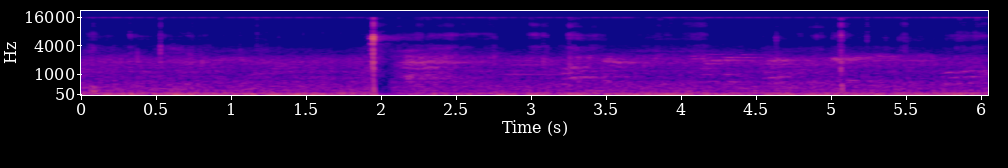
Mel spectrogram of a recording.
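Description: A single sharp plastic snap about two seconds in, the flip-top cap of a small deodorant tube being opened, with faint handling clicks around it.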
